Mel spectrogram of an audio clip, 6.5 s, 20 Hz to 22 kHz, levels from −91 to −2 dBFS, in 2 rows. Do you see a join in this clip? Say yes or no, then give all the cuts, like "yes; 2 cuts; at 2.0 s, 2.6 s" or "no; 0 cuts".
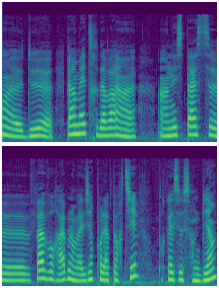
yes; 3 cuts; at 0.9 s, 1.7 s, 4.8 s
